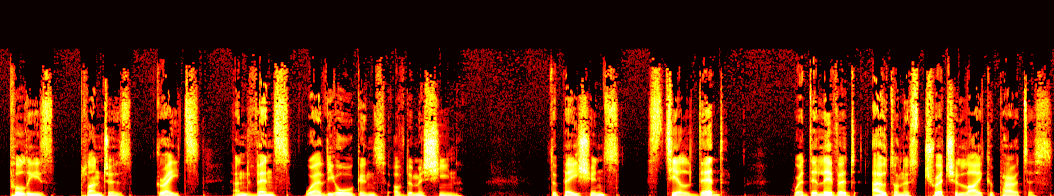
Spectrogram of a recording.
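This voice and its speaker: A male radio guest who explains a passage and then reads from a novel in a calm, measured way. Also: fairly low pitch, dry recording, clean studio sound. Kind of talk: reading a novel aloud.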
